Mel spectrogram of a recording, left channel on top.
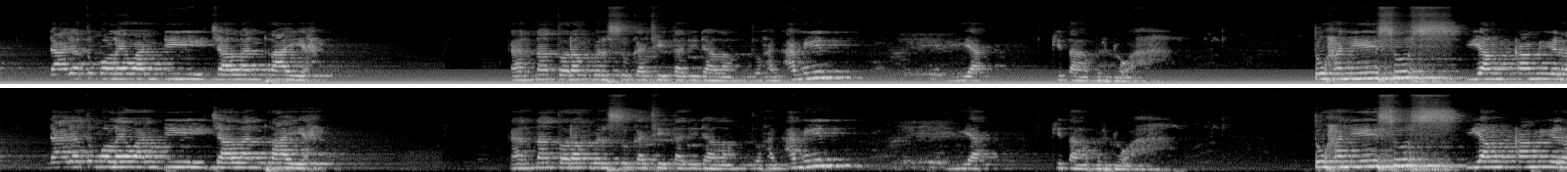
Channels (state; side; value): noise; left; hum, 7 dB below the sound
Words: Daya tuh mau lewat di jalan raya. Karena orang bersuka cita di dalam Tuhan. Amin. Ya, kita berdoa. Tuhan Yesus yang kami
